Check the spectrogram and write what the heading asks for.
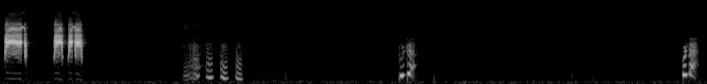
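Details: Two loud, harsh rasping Black francolin notes open, followed by a short run of four clipped descending notes, then two isolated low notes spaced several seconds apart.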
